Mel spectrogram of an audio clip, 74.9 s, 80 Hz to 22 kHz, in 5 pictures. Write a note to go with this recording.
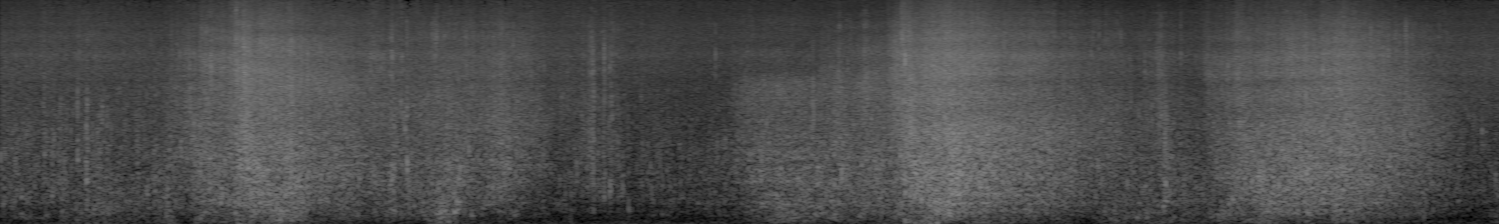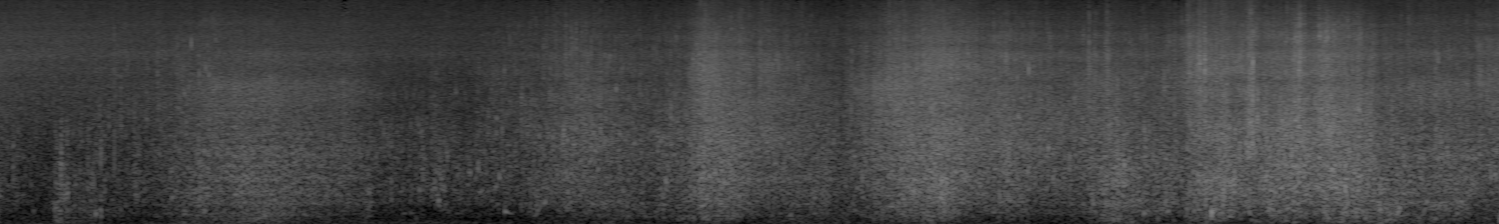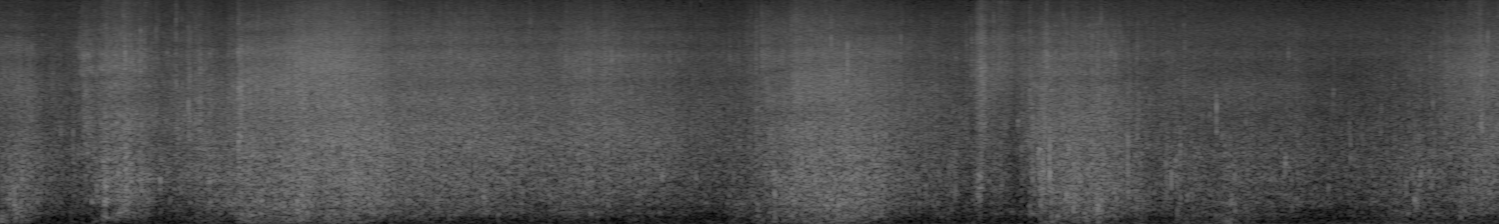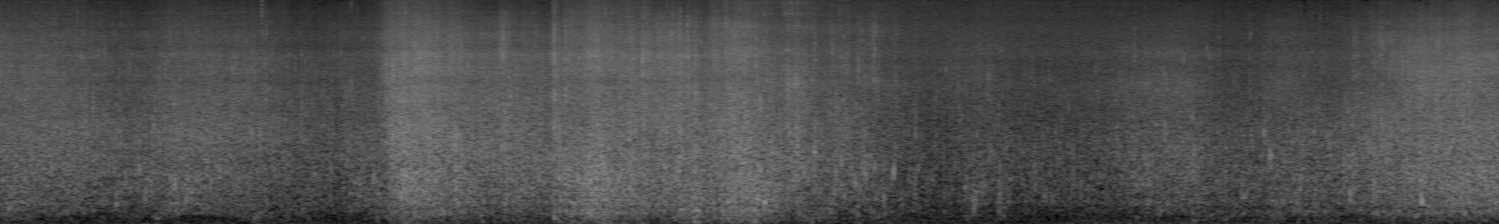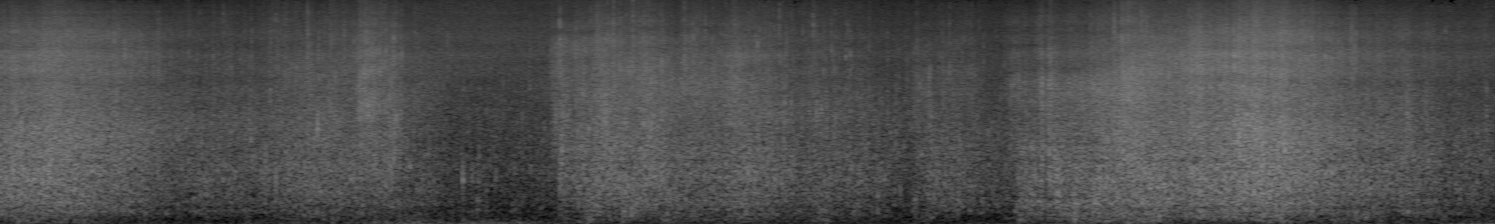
At the beach, Sound of the waves, Zoom H6 +Rode NT4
